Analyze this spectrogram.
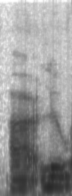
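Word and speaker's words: Lugh: is Lu ex champion Lou or Lou however you prefer prefer to pronounce on me I will be pronouncing me Lou it spelled Lu Zhi even though it's ugh which is just confusing but okay he was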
